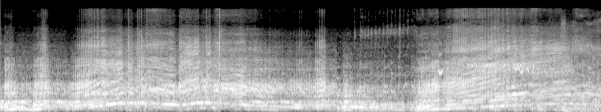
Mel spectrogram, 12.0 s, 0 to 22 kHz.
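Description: Modified Datsun 120Y's engine revved hard through its exhaust while the car stands still. The pitch climbs and drops several times, with a long rise and fall about two seconds in and again about eight seconds in.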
